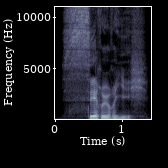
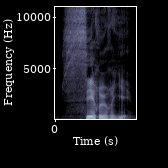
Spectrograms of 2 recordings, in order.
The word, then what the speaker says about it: serrurier: You will say serrurier. Serrurier. Now let's break it down. Serrurier. Yé. Serrurier. It's a free syllabus. Serrurier. Please practice at home. Did you know that if we live in France, serrurier are sometimes a bit scammy?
